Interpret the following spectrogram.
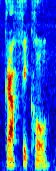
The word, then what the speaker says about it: GraphiQL: as sql so for this i'm going to pronounce this as graphical so again this tutorial we will be installing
